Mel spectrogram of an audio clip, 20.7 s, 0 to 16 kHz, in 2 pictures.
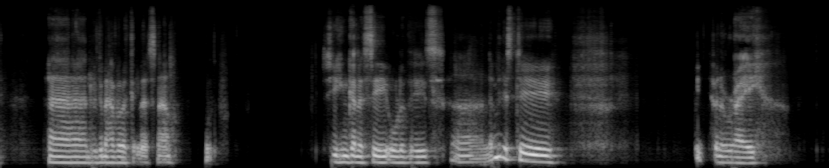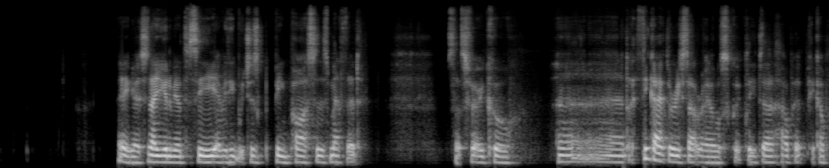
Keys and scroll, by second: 2.5 Escape, 3.8 Escape, 4.4 Left, 11.1 Right, 12.1 super+s, 15.0 super+r, 18.3 super+Tab, 19.8 ctrl+c, 20.3 Up, 20.6 Return.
